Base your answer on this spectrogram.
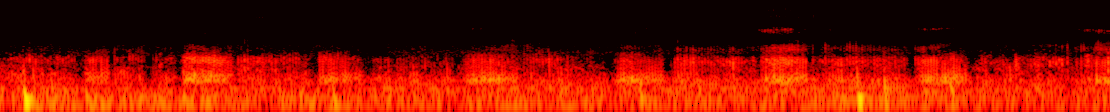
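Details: Sleeping kitten snoring softly, with low, rough breathy bursts rising and falling roughly every one and a half seconds in a steady rhythm. The room is otherwise quiet.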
